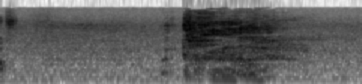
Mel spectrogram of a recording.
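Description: A man coughs once, a harsh burst about a second in that lasts about half a second.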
